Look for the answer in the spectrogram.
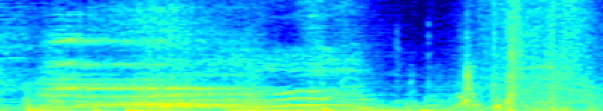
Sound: gasps

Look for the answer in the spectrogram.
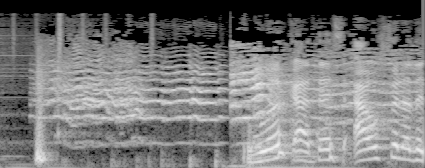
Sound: soft music; screaming

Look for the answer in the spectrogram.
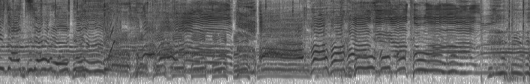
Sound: crying

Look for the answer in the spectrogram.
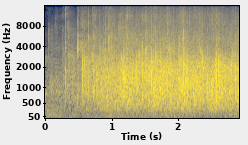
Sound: applause

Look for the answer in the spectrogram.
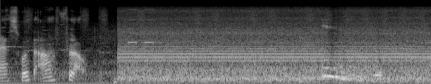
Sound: infrared thermometer beeping

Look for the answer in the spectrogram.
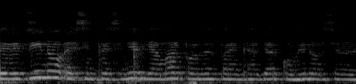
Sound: speaking Spanish

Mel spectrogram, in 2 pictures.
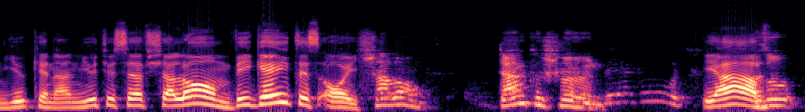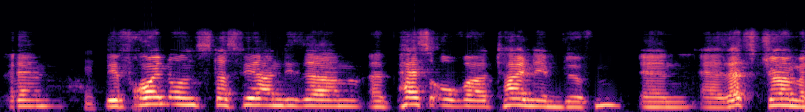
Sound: German conversation

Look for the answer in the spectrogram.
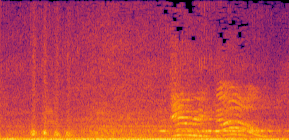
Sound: engine revving; Romeo whooshing

